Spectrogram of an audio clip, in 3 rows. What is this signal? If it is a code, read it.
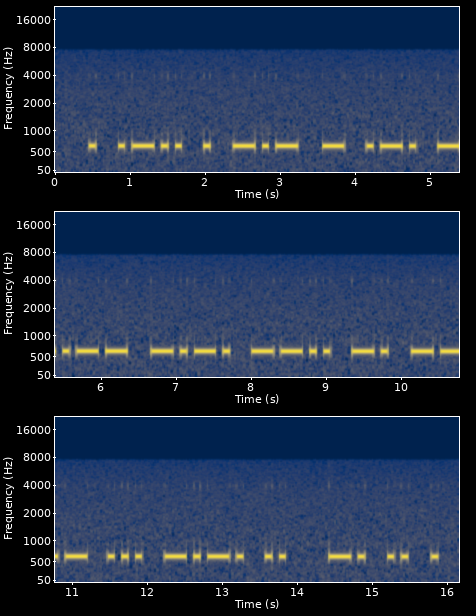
Morse code, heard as a keyed tone, hand-sent with a paddle, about 13 wpm, 630 Hz. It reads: ELEKTRYCZNOSCI NIE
